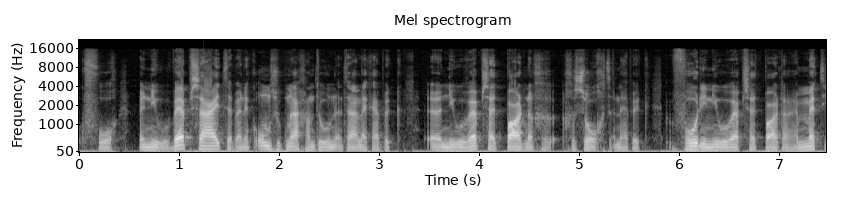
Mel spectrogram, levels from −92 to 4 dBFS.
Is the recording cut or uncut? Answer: uncut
